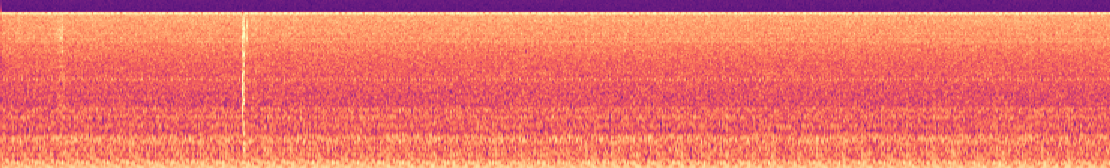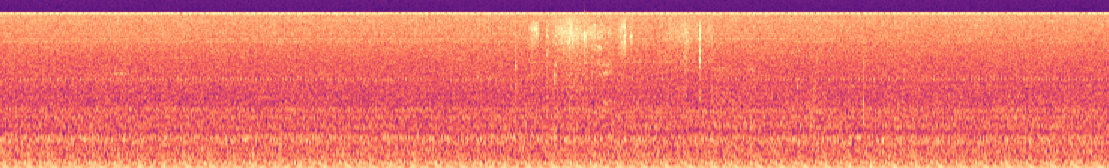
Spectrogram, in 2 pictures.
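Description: Chevy Volt's four-cylinder petrol range-extender engine running steadily at a standstill, heard from inside the cabin, in engine maintenance mode: a forced run that lubricates the engine and keeps the catalytic converter in condition. A single click about three seconds in.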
